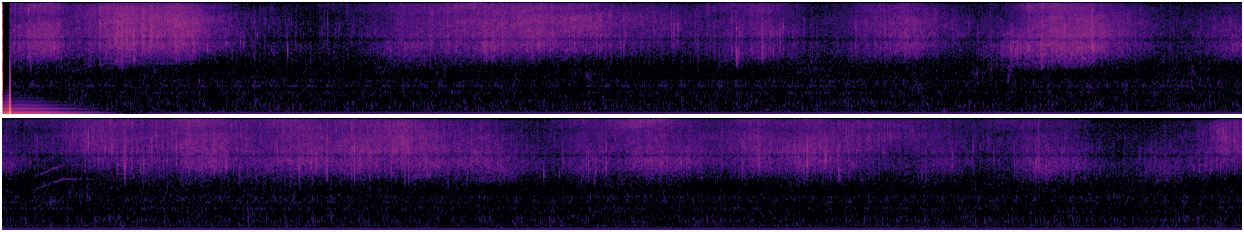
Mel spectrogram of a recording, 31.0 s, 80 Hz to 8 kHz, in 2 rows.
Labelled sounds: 15.9	16.7	killer whale, Bigg's (transient), Gulf of Alaska transient, 0.89 to 2.6 kHz

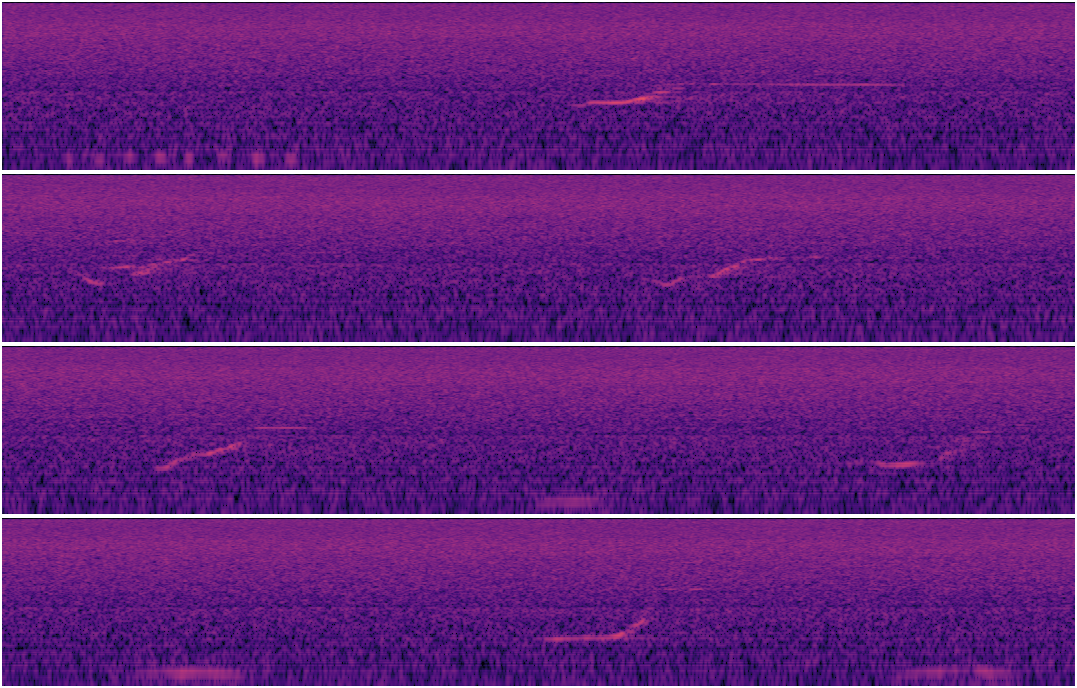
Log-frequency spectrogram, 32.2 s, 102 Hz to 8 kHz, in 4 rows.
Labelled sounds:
4.9	5.2	humpback whale, 0.80 to 0.99 kHz
9.1	9.5	humpback whale, 0.80 to 1.0 kHz
13.5	13.9	humpback whale, 0.80 to 0.99 kHz
18.0	18.4	humpback whale, 0.90 to 1.0 kHz

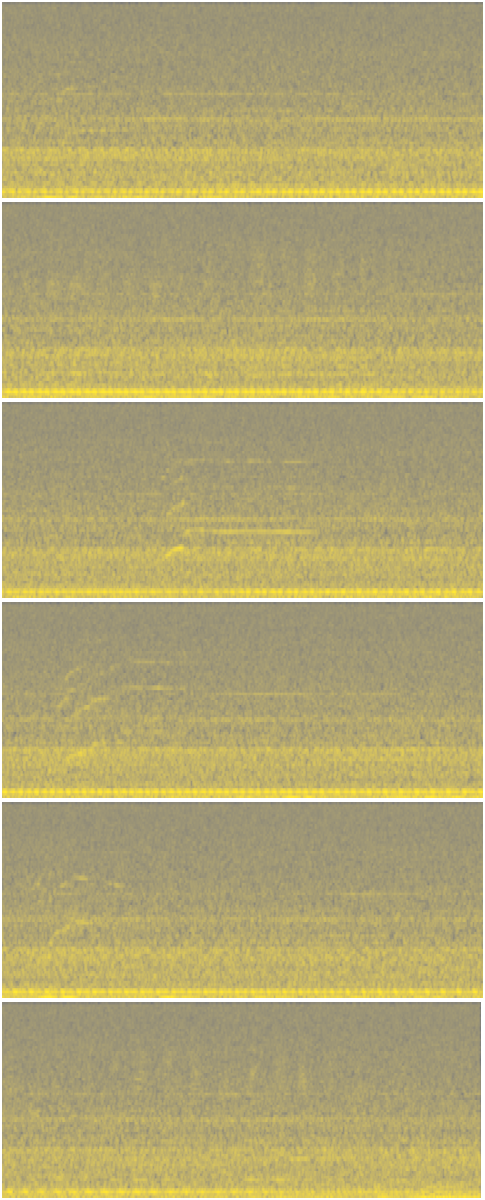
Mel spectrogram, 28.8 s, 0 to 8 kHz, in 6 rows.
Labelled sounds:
11.8	12.0	humpback whale, 0.99 to 1.2 kHz
15.2	16.0	humpback whale, 1.3 to 3.2 kHz

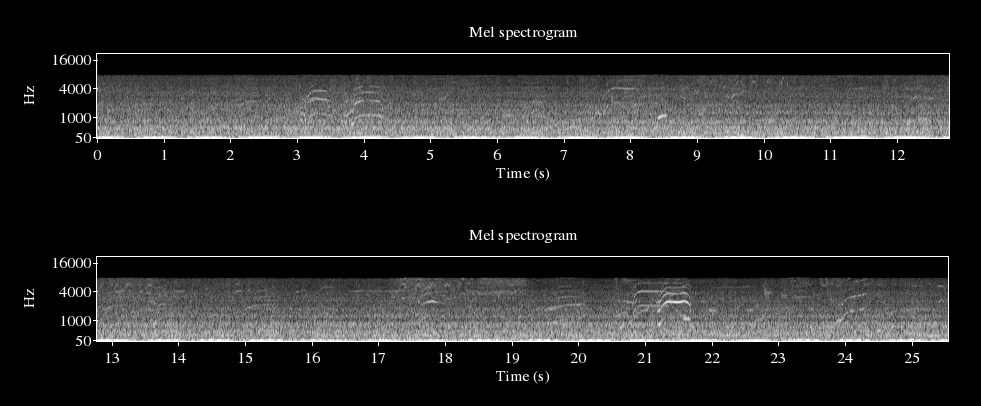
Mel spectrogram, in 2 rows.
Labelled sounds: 2.9	4.3	killer whale, southern resident, 0.70 to 8.0 kHz
7.5	8.6	killer whale, southern resident, 1.0 to 7.7 kHz
19.5	20.1	killer whale, southern resident, 0.90 to 4.2 kHz
20.5	21.8	killer whale, southern resident, 0.81 to 7.9 kHz
24.9	25.5	killer whale, southern resident, 4.7 to 6.3 kHz

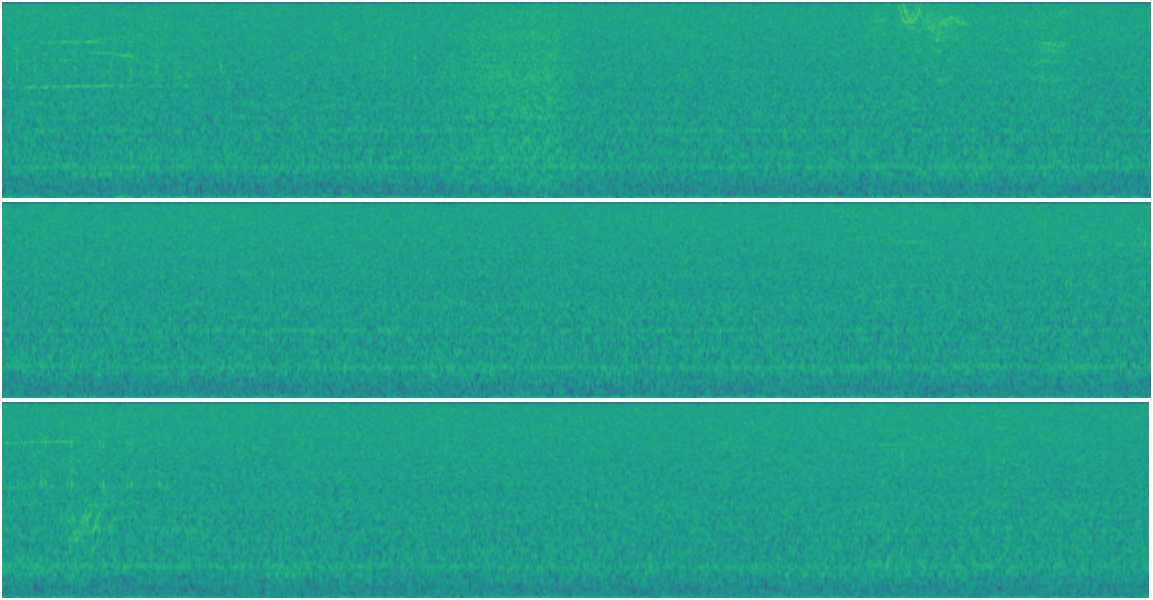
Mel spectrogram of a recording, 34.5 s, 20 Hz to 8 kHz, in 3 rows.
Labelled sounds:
0.0	1.3	killer whale, southern resident, 2.0 to 4.5 kHz

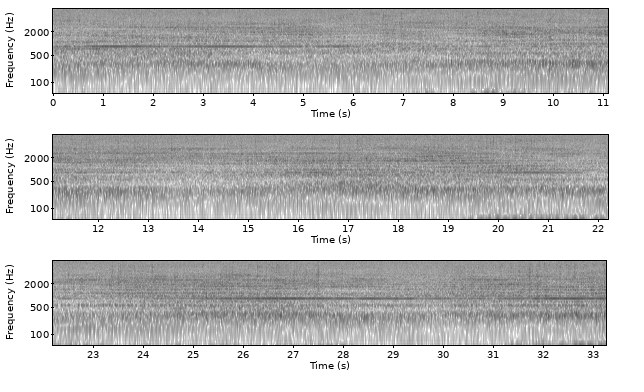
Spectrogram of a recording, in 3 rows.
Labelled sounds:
9.1	9.4	vessel noise, 1.4 to 1.5 kHz
30.4	30.6	vessel noise, 2.6 to 2.8 kHz
32.7	33.0	vessel noise, 2.1 to 2.3 kHz

